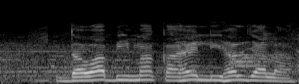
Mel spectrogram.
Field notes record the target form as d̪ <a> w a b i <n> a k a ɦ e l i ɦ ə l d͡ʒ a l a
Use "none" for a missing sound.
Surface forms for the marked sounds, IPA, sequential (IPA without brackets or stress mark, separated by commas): ə, m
